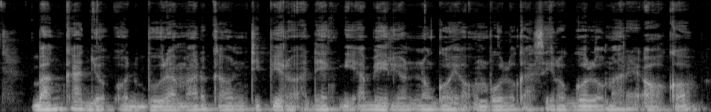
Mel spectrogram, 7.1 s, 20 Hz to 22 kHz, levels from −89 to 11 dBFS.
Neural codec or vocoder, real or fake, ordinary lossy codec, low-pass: none; real; none; none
